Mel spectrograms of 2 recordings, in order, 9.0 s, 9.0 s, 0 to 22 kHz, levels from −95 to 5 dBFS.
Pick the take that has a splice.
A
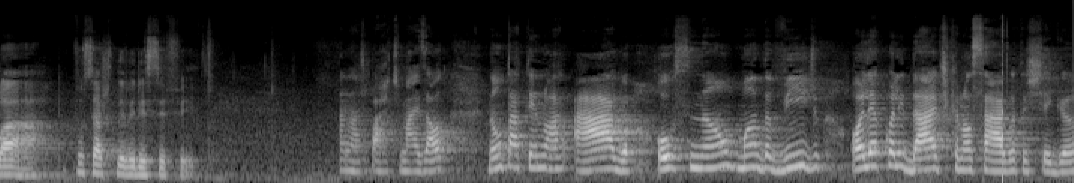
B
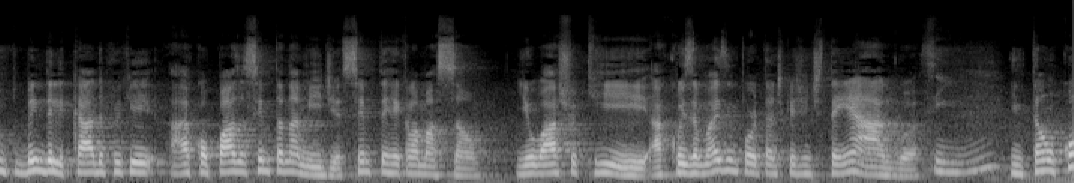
A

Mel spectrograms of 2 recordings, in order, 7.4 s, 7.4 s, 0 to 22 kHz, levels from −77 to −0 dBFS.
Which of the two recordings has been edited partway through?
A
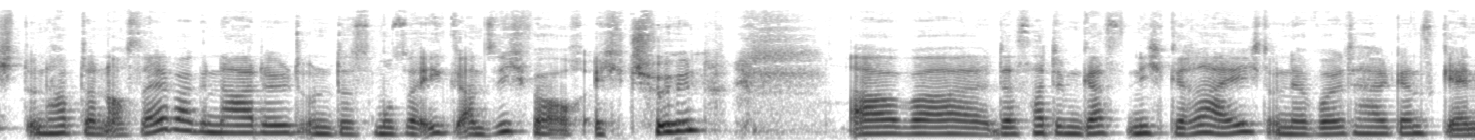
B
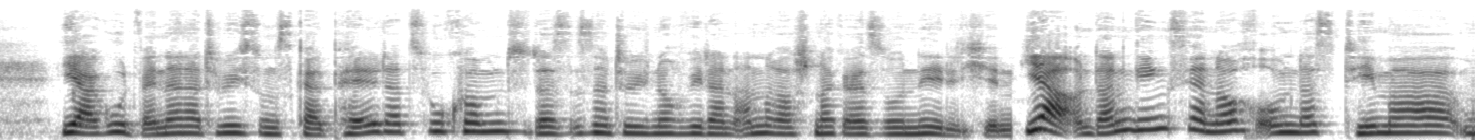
B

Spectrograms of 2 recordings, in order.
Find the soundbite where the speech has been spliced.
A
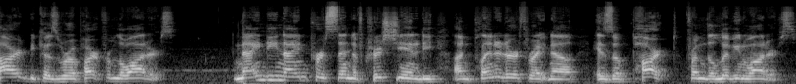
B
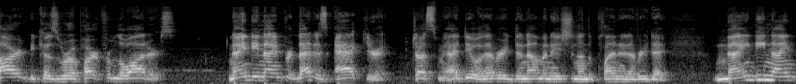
B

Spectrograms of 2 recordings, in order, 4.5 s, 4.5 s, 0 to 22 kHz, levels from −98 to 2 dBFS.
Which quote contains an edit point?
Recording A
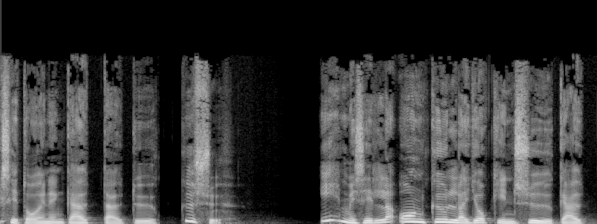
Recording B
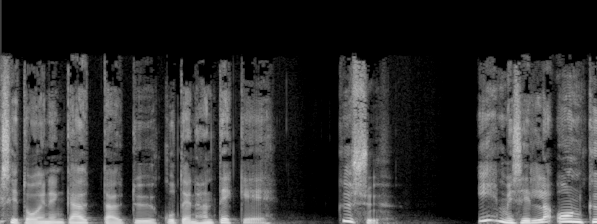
A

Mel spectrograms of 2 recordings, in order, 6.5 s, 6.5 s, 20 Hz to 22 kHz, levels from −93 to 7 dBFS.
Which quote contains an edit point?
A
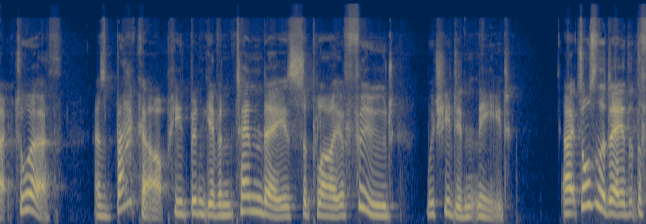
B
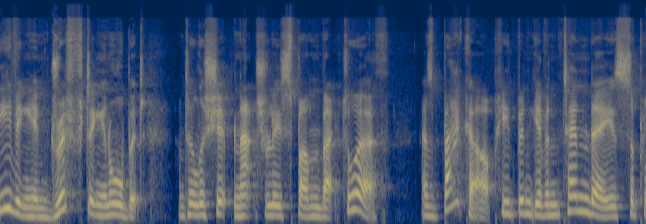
A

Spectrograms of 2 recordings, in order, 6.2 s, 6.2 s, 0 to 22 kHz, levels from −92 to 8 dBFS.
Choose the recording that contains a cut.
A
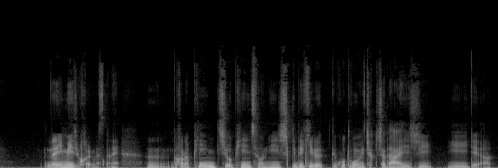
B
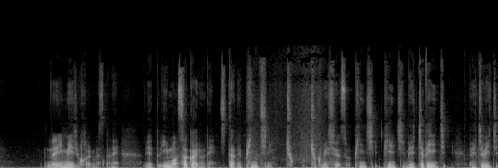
B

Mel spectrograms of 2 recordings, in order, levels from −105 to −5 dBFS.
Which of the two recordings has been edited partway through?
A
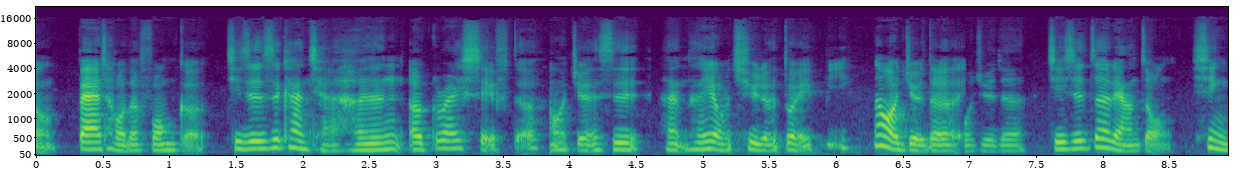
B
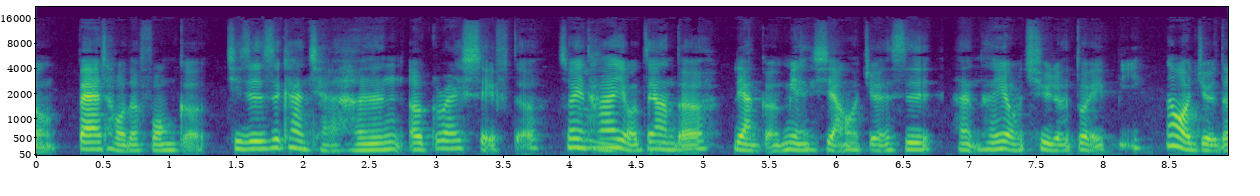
A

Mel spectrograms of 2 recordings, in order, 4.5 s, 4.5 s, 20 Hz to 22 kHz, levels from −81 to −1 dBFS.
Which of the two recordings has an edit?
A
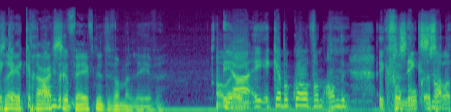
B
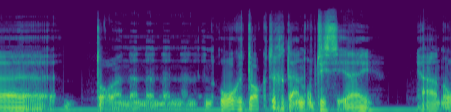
A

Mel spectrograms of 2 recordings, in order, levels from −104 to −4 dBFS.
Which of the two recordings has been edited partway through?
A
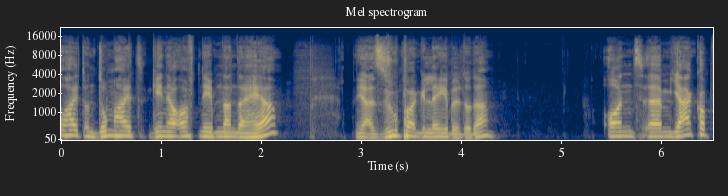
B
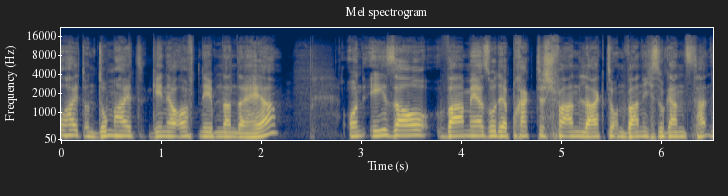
A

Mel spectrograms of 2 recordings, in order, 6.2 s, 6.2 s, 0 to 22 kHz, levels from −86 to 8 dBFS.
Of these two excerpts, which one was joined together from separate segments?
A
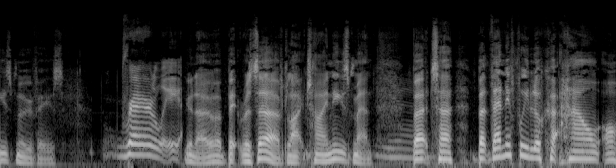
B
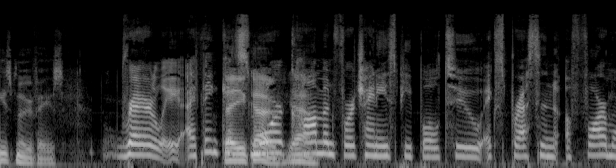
A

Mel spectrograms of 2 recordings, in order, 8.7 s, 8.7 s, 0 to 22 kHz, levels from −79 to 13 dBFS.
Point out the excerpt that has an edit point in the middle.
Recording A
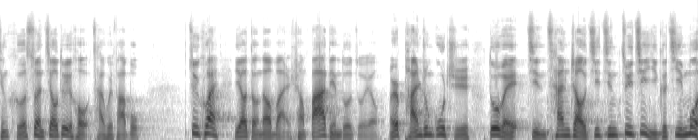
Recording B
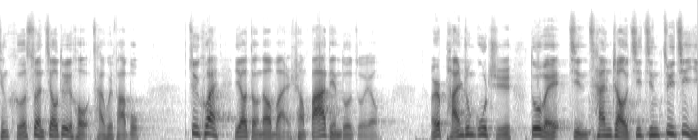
A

